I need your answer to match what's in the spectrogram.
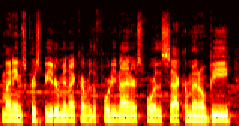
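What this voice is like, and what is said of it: Tired-sounding voice. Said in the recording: “Do I sound tired? ... because I am tired. ... Yeah, no, it sounds like it.”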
